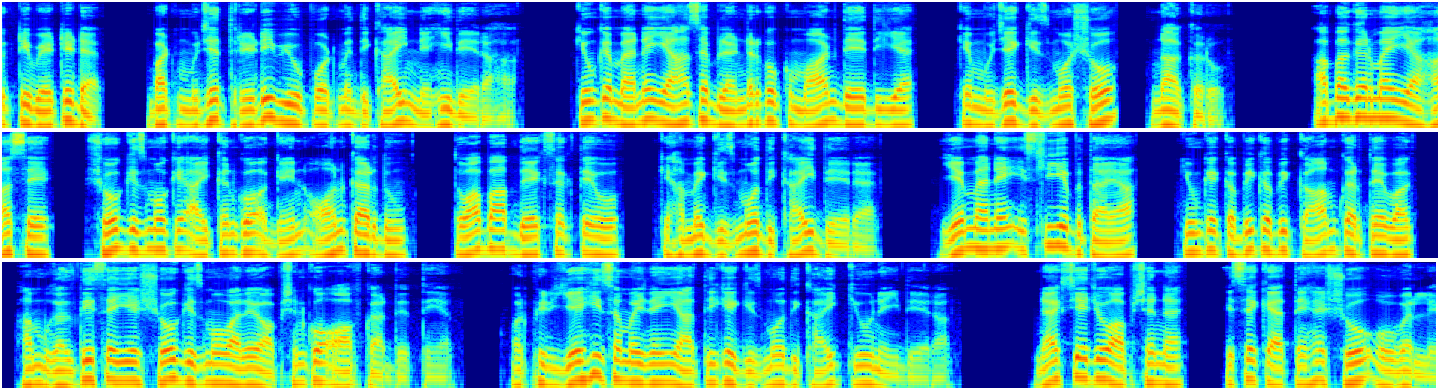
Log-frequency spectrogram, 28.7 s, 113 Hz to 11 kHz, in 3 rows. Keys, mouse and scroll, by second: 12.0 click.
